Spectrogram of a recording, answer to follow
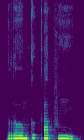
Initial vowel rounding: unrounded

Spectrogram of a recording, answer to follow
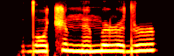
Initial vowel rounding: rounded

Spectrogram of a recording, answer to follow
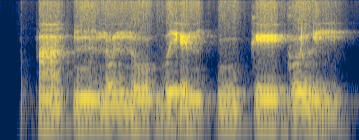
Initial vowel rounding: unrounded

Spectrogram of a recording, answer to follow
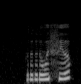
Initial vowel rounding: rounded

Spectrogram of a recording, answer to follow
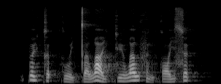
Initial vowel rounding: rounded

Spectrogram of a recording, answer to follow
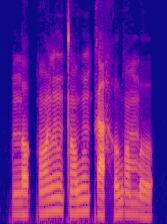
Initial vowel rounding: rounded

